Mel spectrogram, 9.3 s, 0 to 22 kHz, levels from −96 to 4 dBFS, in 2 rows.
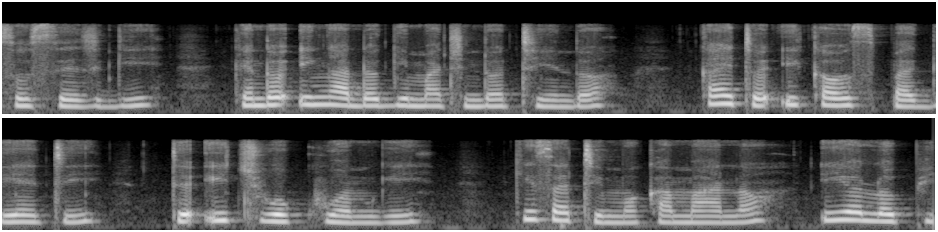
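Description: Speech with 4-bit ADPCM compression throughout. Coarse 4-bit prediction steps leave gritty hiss on louder passages and roughen sharp onsets, nothing sounds above 10.6 kHz, and the sound fits a bitrate near 89 kbps.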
